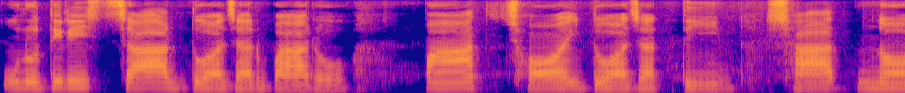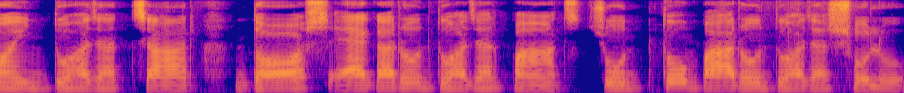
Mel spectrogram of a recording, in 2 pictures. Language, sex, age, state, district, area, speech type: Bengali, male, 18-30, West Bengal, South 24 Parganas, rural, spontaneous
